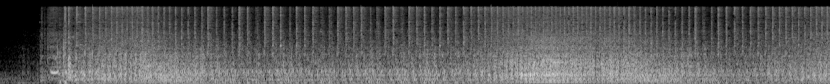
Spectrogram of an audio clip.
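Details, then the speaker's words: Discarded Craftsman Gold mower, Briggs Quantum 6.75 engine, front self-propel, first run: uneven skipping beat with pulses dropping out irregularly; plug found really rusty, misfire. "Feels like it's skipping. I don't know why. Looking at the front of it, the plug is really rusty."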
